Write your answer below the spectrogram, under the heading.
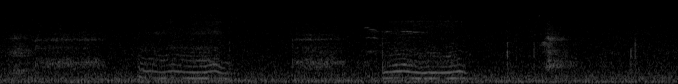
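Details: Thunder, an 11-year-old Persian cat, snoring indoors in a small room. Soft, breathy rasps come in a loose rhythm, about one per second. Several carry a thin whistled nasal tone that wavers slightly before fading.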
